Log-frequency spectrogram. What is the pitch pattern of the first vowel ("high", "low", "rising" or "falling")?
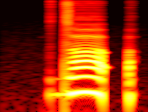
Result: falling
